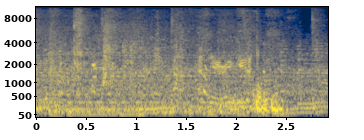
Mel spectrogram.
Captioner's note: girl laughs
